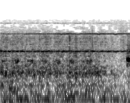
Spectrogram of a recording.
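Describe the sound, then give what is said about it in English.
A hand-cranked telephone bell at a lighthouse rings continuously for a couple of seconds, a steady, rattling metallic trill at an even level, with no voices over it. “I turn this little crank here? Yes, ring it long and loud.”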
